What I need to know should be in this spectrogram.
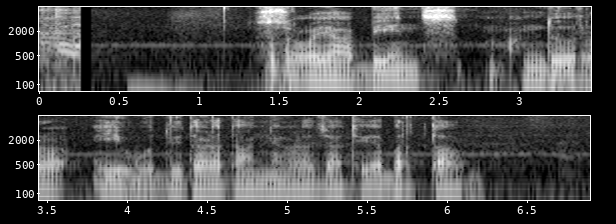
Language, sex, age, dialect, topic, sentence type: Kannada, male, 18-24, Northeastern, agriculture, statement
